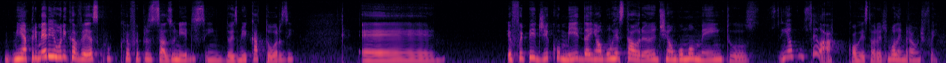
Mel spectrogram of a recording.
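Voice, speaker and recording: A woman's voice: fairly high pitch, normal speed. A young woman with a São Paulo accent, co-hosting a casual book discussion and chatting freely. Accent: São Paulo Portuguese. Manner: chatty, acts out quoted people in animated voices. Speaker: book club co-host.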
